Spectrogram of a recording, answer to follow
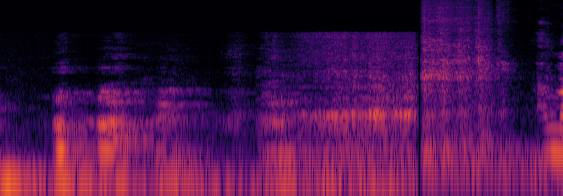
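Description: Men making wordless vocal sounds in short voiced stretches over a deep low rumble. About three seconds in, the sound cuts abruptly to a brighter, noisier room recording.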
